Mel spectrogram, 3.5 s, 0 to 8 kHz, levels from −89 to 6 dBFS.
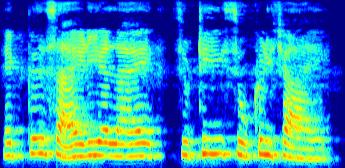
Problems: none marked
